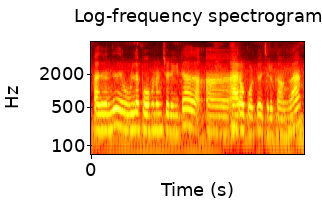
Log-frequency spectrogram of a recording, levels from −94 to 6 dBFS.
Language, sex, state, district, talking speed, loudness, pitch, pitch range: Tamil, female, Tamil Nadu, Kanyakumari, 110 wpm, -18 LUFS, 185 Hz, 175-195 Hz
